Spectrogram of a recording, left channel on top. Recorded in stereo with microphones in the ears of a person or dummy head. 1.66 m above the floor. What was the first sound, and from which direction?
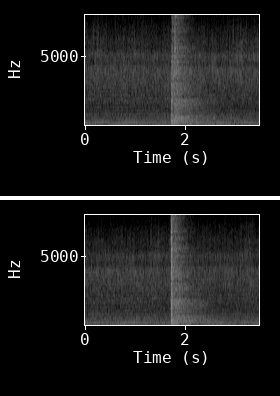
A door slam, 70° right (ahead or behind).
